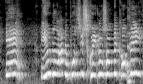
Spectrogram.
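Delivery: high, loud mocking cook's voice; kitchen guy voice. Cook asking the barista about squiggles, high and mocking. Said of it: "and he goes".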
